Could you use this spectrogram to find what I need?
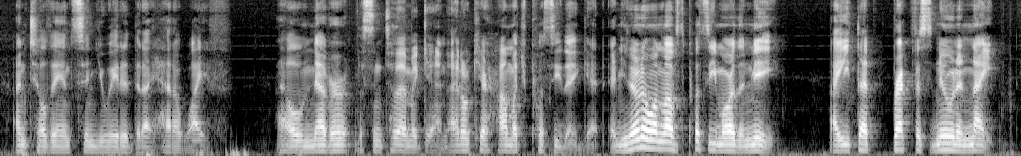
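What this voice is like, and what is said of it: Put-on gay voice impression. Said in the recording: “doing that gay voice ... that's a spot on impression of that guy ... the fat guy ... Fat bald one”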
